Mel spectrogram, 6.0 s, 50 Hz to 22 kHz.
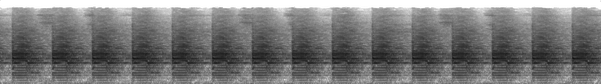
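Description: Loud, regular buzzing pulses about 150 a minute, the rhythmic knocking-buzz of an MRI scanner running a sequence.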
